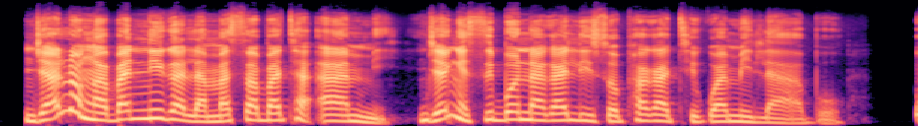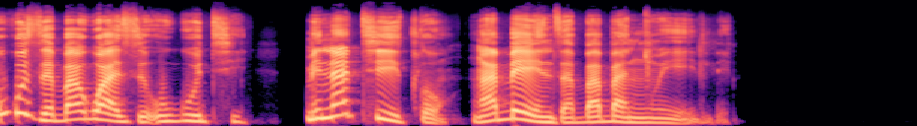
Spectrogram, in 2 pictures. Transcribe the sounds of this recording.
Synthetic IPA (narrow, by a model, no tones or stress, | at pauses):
nd͡ʒʱalɔŋaβaniɣalamasaβatʰaʔami | nd͡ʒʱɛŋesiβɔnaɣalisɔpʰaɣatʰiɣwamilaːβɔ̰ | uɣuzɛβaɣwaziuɣuːtʰi | minatʰiǁɔ̰ŋaβɛnd͡zʱaβaβaŋ͡ǀwɛːlɛ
